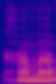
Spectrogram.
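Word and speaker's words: comma: 그래서 A로 끝나면 즉 형용사로 끝나면 몇 부위 카마 몇 부위 쓰는데 여기는 뭐라고 써야 돼? 2부위 콤마하고 그 다음에 5부위 이렇게 얘기하죠. 콤마라고 발음하면 안 되죠. 카마죠, 카마.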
